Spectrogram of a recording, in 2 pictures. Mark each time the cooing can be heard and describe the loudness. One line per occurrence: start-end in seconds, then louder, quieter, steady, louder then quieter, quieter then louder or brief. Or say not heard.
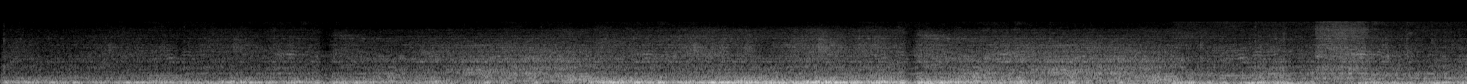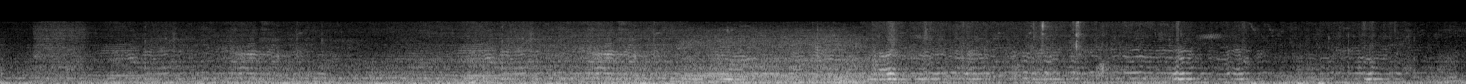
not heard.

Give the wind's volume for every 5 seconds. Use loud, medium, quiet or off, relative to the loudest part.
medium, loud, medium, medium, medium, medium.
